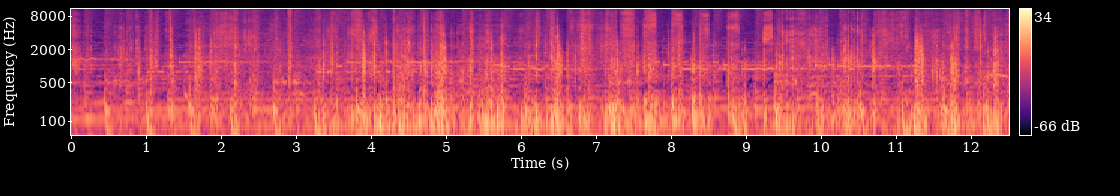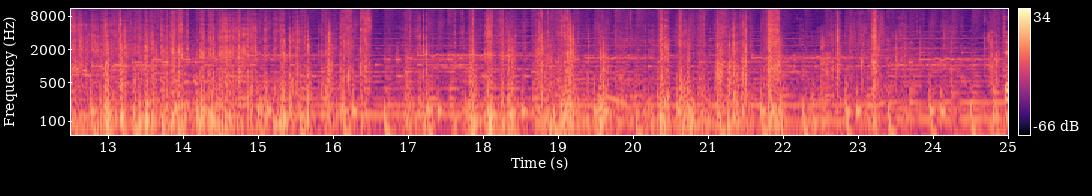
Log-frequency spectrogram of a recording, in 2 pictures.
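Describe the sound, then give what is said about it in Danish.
Paper being folded into a triangle, with steady crinkling and rustling and irregular sharp crackles throughout at a fairly even loudness, and no one speaking. “Lad os prøve at folde en trekant.”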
